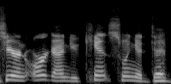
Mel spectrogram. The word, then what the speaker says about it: Oregon: You say it the same way you would say Michigan.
